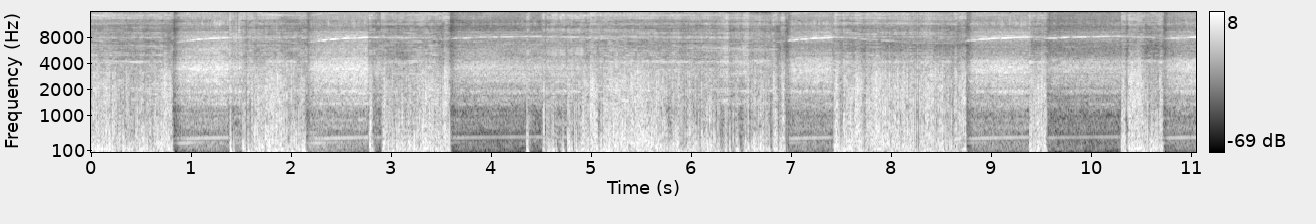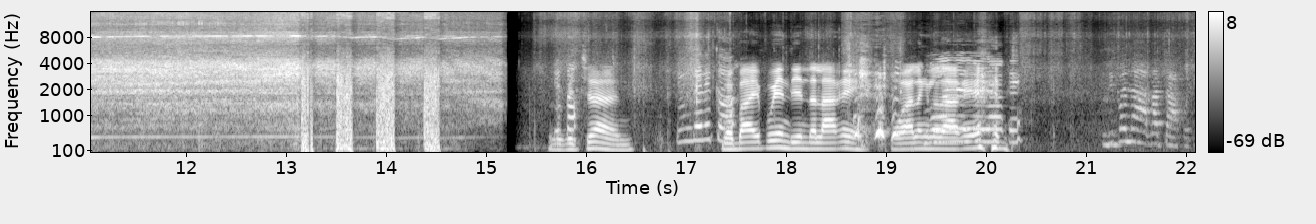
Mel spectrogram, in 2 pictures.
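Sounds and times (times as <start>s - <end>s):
arc welding crackling: 0.0s - 15.8s.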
